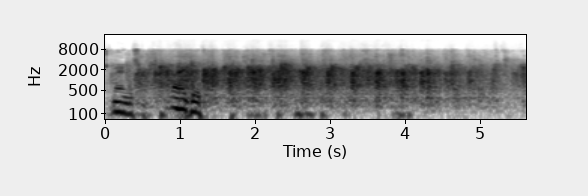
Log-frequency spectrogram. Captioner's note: audience applauds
